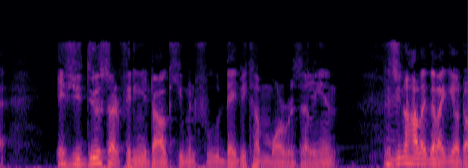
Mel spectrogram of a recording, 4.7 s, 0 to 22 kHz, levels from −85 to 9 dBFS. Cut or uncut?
cut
